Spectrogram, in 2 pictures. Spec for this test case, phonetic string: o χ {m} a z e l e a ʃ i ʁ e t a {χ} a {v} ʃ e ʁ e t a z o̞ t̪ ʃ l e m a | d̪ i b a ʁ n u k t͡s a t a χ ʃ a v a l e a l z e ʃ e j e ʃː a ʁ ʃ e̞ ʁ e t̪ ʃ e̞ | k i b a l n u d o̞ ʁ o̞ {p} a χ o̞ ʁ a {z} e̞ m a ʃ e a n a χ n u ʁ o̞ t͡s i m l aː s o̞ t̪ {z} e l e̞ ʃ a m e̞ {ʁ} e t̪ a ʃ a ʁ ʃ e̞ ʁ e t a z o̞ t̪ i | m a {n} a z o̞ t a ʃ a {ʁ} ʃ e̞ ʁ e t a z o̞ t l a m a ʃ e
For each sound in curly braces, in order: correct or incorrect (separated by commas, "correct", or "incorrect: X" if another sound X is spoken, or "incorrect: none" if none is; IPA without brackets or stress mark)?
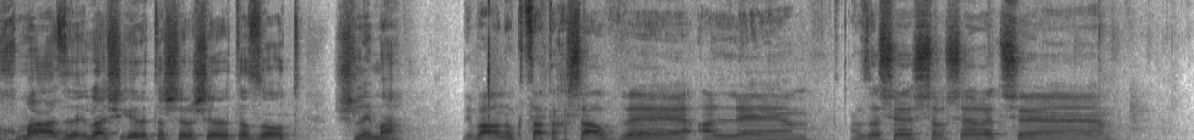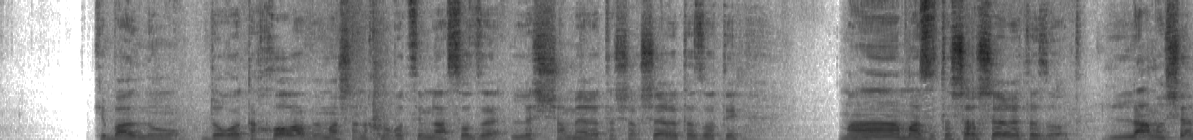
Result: correct, incorrect: ʃ, incorrect: ʁ, incorrect: t, incorrect: v, correct, correct, incorrect: m, correct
